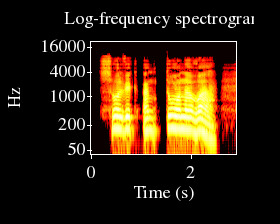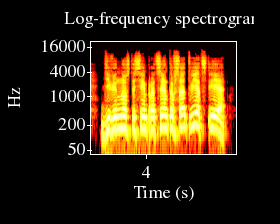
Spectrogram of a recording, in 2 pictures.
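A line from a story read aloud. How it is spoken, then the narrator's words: Laughing. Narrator (Russian): засмеялась Света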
